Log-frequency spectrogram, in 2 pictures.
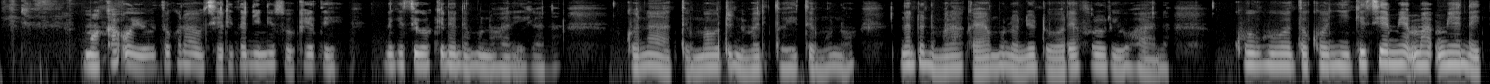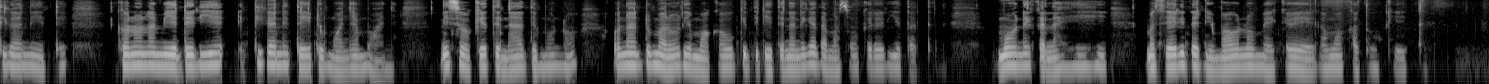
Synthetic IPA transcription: mwakaʔojoðokoɾaosiaɾiðanɛneosɔkɛtɛ | neɣesiɣɔkenenemonɔhaɾeiɣana | kwɛnaːtemaodinemaɾitohetɛmonɔ | nandonemoɾakajamonɔneondoːɾɛfoɾoɾioɦana | kwoɣuɔðokɔɲiːɡesjɛmɛnaitiɣanetɛ | kanɔnameɛdɛɾiɛtiɣanetɛindomwaɲamwaɲa | nesɔkɛtɛnaːðemonɔː | nadomaɾoːɾeɛmwakaoɡiðiɾetɛnaneɣɛðamasɔkɛɾɛɾiɛtatɛ̥nɛ | monɛkanaheɦi | masjaɾiðɛniɔmaonɔmɛkɛwɛɣamwakatoketɛ

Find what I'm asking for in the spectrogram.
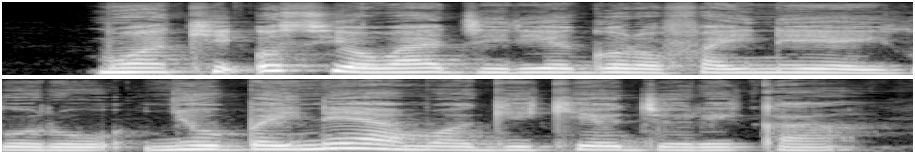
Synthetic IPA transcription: mwakiʔosjɔwad͡ʑiɾiɛɡɔɾɔfainejaiɣoɾoɲoːmbainejamwaɡikeod͡ʑoɾeka

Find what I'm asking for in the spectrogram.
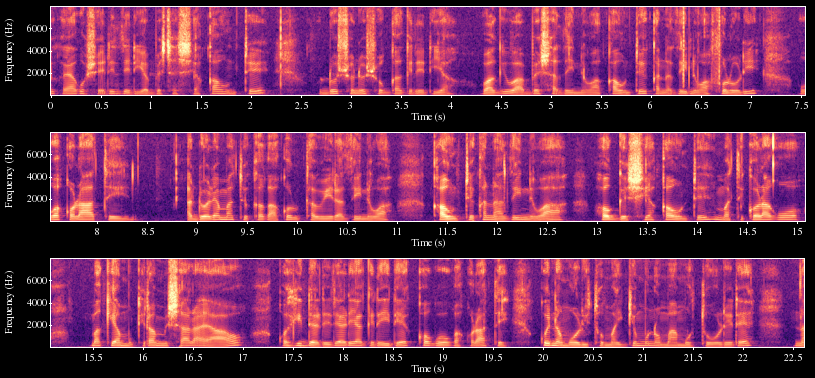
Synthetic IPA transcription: wekajaɣoʃɛ̰ɾeðeɾiabɛʃaʃiakaunte | odoʃɔneoʃoːɡaɣeɾeɾia | waɣewabɛʃa̰ðeinewakauntekana̰ðeinewafoɾoɾioɣakɔɾaːte | adoaɾeamatwekaɣakoɾutaweɾaðeinewakauntekanaðeinewa | hɔɡɛʃiakauntematikɔɾaɣwɔ | makeamokeɾameʃaɾa̰jaɔ | kɔɦidaɾeɾeaɾeaɣeɾeiɾɛkɔɣwɔoɣakɔɾaːtekwenamɔɾitomaiɡemonɔmamotoɾeɾɛ | n

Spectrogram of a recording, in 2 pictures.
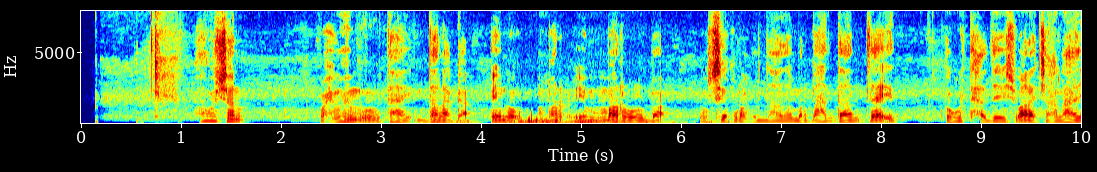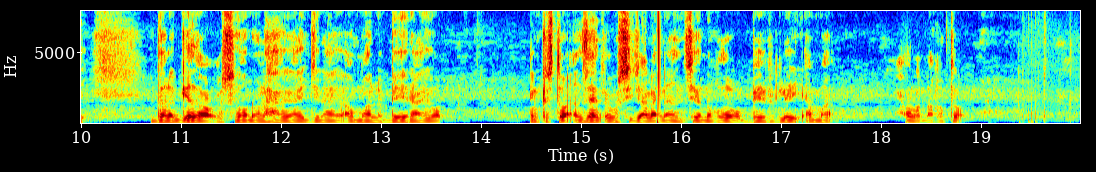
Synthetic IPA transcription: hɔwʃɐn | wɑħɑjmʊhiːmʔʊ̰ɣʊt̪ʰɐɦɛjd̪ɐlɐɡɐ̰ɪnṵːmɐrmɐrwɐlbɐuːsiːqʊɾʊħbɐd̪naːðɔmɐrbɐɦɐd̪aːd̪zaːʔɪ̰d̪̚ | ʊɣʊt̪ʰɐ̥ħɑd̪ɛjswʔɑ̰ːnɐt͡ʃɑʕlɐɦɛjd̪ɐlɐɡjɐðɐʕʊsɔːnɔːlɐɦɐɣaːt͡ʃɪnaːjɔ̰ʔɐmɐlɐbɛːɾaːjɔ | ɪŋkʰɐst̪ʰɔ̰ʔa̰ːnzaːʔɪd̪ʊɣʊsiːt͡ʃɑʕlaʔɪnaːnsiːnɔqd̪ɔbɛːrlɛjʔɐ̰mɐ | ħɔlɐɖɑqɑt̪ʰɔ̰

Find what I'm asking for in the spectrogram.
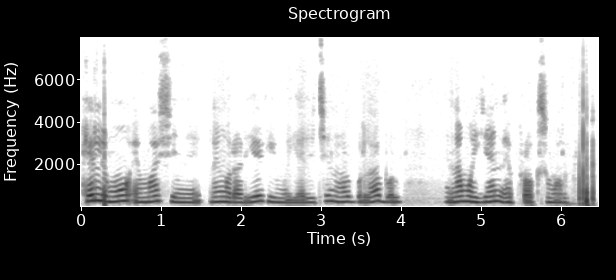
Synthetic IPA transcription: kelːimuʔɛmaʃininɛŋɔɾaɽijekimujaɾit͡ʃinaɾbulabul | ɛnamojanɛpɾɔksimɔl

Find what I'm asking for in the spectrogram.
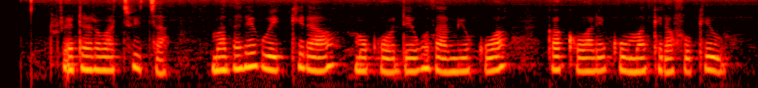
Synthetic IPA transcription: ɾuɾadaɾɔwatwita | maðaɾeɣwekeɾamokʰɔdɛɣoðamiokoa | kakʰɔaɾekumakeɾafokeu

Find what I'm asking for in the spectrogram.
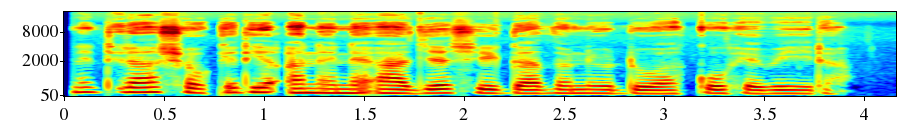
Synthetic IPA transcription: nedeɾaʃɔːkɛɾiaʔanɛnɛʔad͡ʑɛʃiɡaðɔneodowakohɛweːɾa

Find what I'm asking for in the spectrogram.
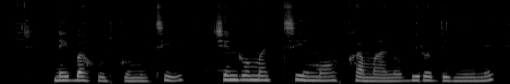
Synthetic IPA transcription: nebahudkomitʰi | t͡ʃenɾomatʰɪmɔkʰamanɔbiɾɔd̪ɪɲime

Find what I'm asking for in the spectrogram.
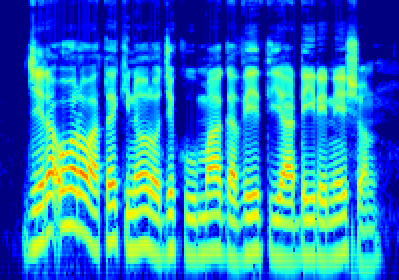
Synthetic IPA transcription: d͡ʒeːɾaʔohɔɾɔwatɛkinɔɾɔd͡ʑekuːmaɡaðetiadeiɾeneʃɔ̰n

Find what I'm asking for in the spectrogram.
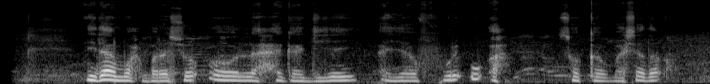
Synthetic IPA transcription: nɪðaːmwɑħbɐɾɐʃɔɔːlɐħɑɣaːt͡ʃɪjɛj | ɐjaːfʊɾɪʊʔɐhsɔːkʰɐbɐʃɐðɐ

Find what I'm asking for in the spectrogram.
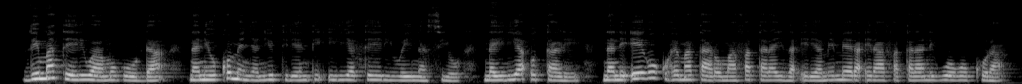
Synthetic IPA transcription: ðimateɾiwamoɣoːdananeokomɛɲaniotiɾɛntiʔiɾiateɾiwɛinasijɔnaiɾiaʔotaɾe | naneʔeɣokoɦɛmataɾɔmafataɾaiðaʔeɾeamemɛɾaʔeɾafataɾaneɣwɔɣokoɾa

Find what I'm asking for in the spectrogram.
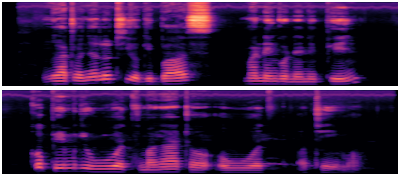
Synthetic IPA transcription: ŋatɔɲalotʰioɡɪbas | maneŋɡonɛnɪpiɲ | kopimɡɪwot̪maŋatʰɔʔowot̪̚ | ɔ̰tʰɪmɔ̰

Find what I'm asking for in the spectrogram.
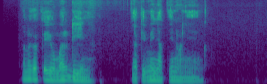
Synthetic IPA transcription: manakakḛjomardini | ɲakɪmeɲat̪ɪnɔɲɪŋɡa

